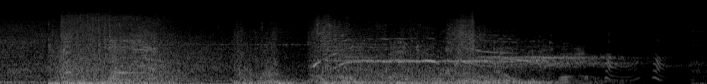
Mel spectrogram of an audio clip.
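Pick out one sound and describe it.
Game spell effects crash and whoosh loudly.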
